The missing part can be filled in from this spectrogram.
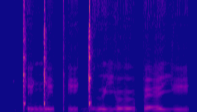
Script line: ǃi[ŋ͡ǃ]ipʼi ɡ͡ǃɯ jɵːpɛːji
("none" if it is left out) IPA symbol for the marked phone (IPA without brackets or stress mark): ŋ͡ǃ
